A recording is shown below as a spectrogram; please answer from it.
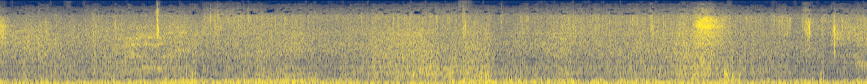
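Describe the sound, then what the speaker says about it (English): Wind roars steadily across the microphone of a cyclist riding through Birmingham in the rain. The deep, continuous buffeting is loud and close throughout, with no voice over it. "Wow, it's windy."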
